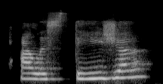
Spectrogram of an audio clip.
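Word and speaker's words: pallesthesia: Can you please repeat the pronunciation? Palesthesia.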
